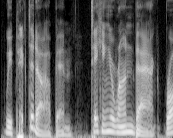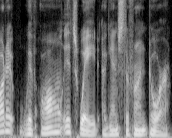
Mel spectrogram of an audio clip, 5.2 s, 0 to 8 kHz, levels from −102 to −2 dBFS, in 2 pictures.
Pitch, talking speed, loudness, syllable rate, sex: 105 Hz, 220 wpm, -18 LUFS, 4.6 syllables/s, male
